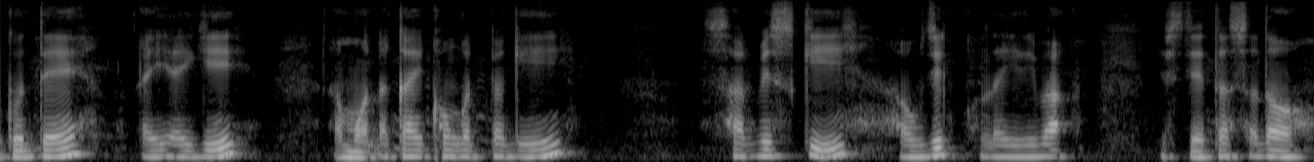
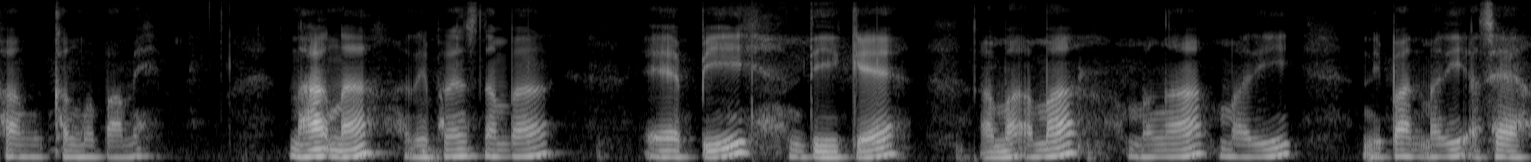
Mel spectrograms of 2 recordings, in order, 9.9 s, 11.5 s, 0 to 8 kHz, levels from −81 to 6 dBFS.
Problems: background sounds at intervals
